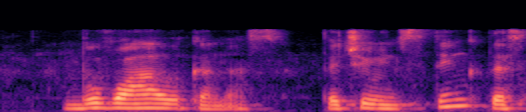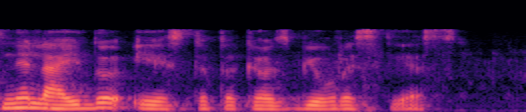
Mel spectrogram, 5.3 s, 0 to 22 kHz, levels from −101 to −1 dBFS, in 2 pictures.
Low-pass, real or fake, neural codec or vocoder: 7.2 kHz; fake; codec, 16 kHz, 4.8 kbps, FACodec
